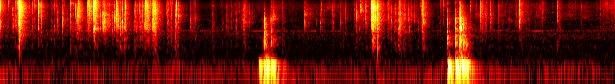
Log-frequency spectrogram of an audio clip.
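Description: Thin plastic packaging crinkling and crackling with small clicks as it is handled and cut open with a knife, with two louder dull knocks about five and nine seconds in.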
